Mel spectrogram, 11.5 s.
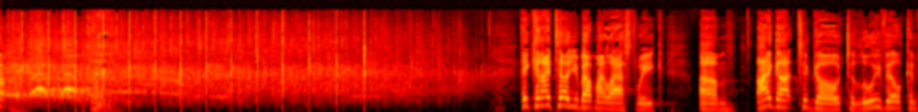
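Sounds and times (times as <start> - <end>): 
speech: 0.0 - 0.4, 1.1 - 1.5, 6.5 - 11.4
person whooping: 0.0 - 2.9
audience applause: 0.0 - 6.2
rhythmic clapping: 0.0 - 6.3.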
